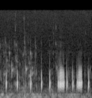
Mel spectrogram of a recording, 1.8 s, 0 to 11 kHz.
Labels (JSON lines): {"label": "biophony, knock croak", "recorder": "SoundTrap 300"}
